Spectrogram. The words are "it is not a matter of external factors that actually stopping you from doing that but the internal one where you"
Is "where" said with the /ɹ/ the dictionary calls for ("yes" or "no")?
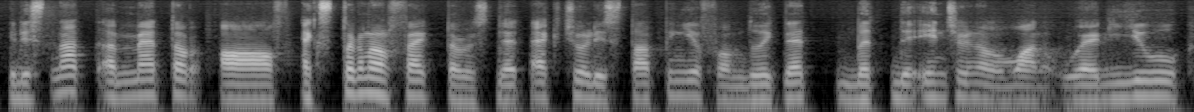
yes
